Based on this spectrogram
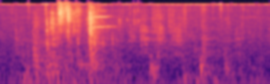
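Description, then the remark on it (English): A dog's soft paws pad across the floor in a few quiet, unevenly spaced steps as it follows its master, with a brief rustle and squeak near the start. “The dog pads after its master.”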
